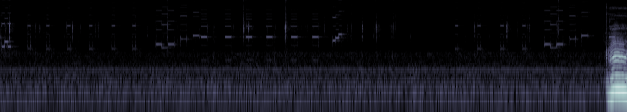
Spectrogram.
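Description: A Game & Watch Mario vs Donkey Kong handheld gives out a run of short electronic beeps and chirpy blips in quick, uneven patterns over a low steady hum, ending in a sudden loud burst.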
